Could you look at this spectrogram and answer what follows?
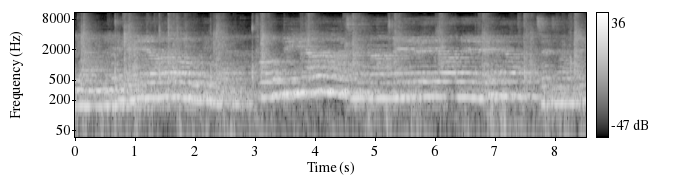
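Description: Young men singing a song together, with long held notes that slide between pitches.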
